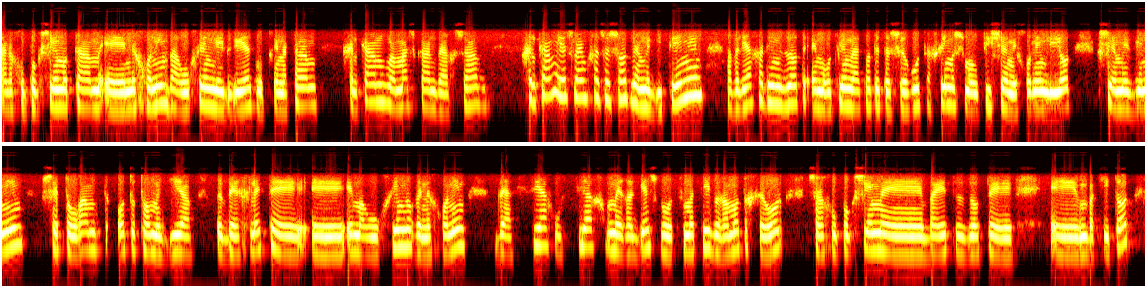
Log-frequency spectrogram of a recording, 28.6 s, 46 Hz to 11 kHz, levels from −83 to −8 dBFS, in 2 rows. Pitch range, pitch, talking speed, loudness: 165-200 Hz, 175 Hz, 115 wpm, -15 LUFS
